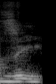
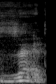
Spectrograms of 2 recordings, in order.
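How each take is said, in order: First: The letter is said the American way, as zee. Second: The letter is said the British way, as zed.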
